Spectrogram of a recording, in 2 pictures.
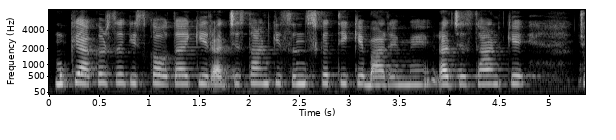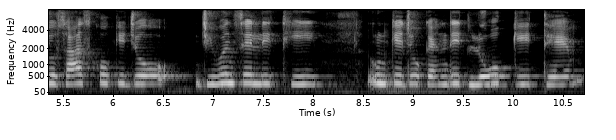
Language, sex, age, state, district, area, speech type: Hindi, female, 30-45, Rajasthan, Jodhpur, urban, spontaneous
